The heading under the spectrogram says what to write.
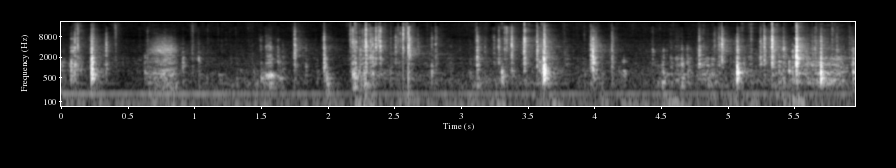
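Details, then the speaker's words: Die-cutting machine winding fabric sandwiched between plates over applique dies: irregular sharp crackling snaps over a quiet low hum, showing the dies are cutting the shapes cleanly; normal die cutting crackle. "You can hear it crackling, which means it's cutting."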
